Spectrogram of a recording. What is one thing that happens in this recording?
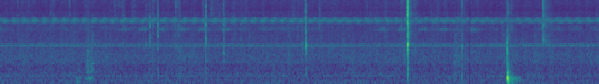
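Plastic battery holders click and snap onto cells.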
